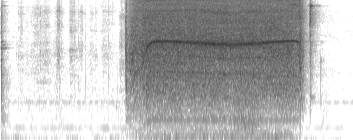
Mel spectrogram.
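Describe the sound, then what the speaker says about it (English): A power drill bores holes in wooden shelf blocks for a TV stand, fitted with a drill guide; after a quiet start, a steady, loud, high whine runs for about two seconds and then cuts off. "now I'm gonna get the holes drilled in the first one using a drill guide"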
